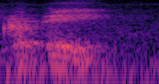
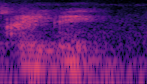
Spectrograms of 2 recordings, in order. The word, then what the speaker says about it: Kripi: Drona married a wonderful lady named Kripi, sometimes mispronounced in the West as Creepy, but actually her name, you may have heard that, you know, West people say like her brother Kripa and Creepy, and so, but actually her name is Kripi.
